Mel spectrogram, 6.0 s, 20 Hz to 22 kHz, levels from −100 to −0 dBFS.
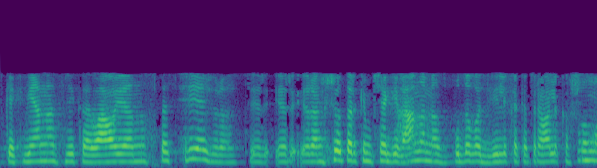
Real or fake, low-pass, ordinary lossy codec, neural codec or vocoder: real; 3.6 kHz; AAC, 16 kbps; none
